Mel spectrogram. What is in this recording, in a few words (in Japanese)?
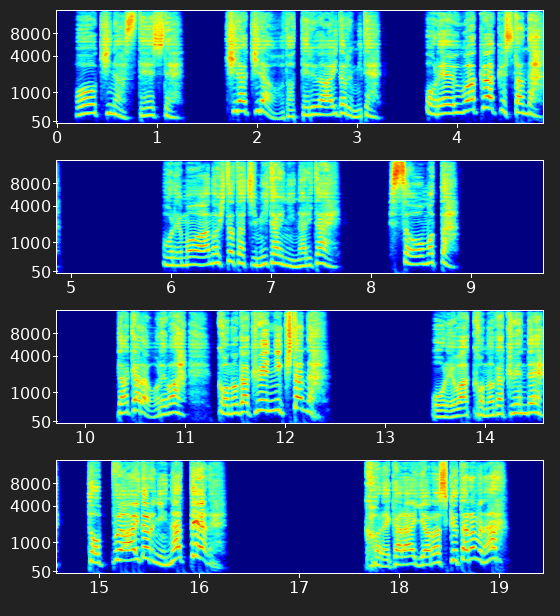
アニメ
